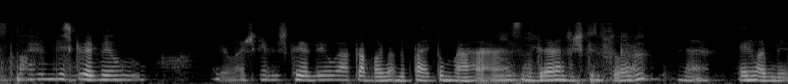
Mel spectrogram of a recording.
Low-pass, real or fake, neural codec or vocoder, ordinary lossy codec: 7.2 kHz; fake; codec, 16 kHz in and 24 kHz out, 0.6 kbps, FireRedTTS-2 codec; none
